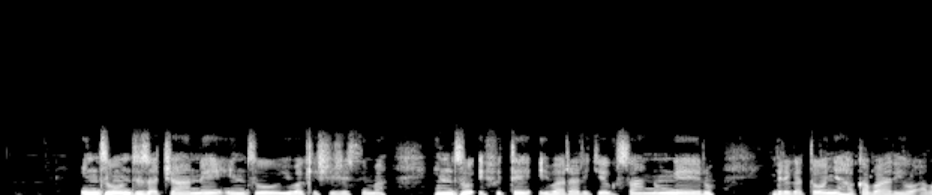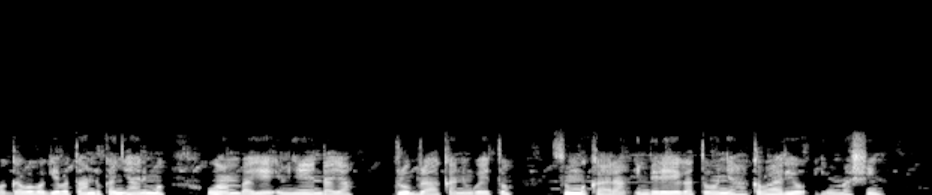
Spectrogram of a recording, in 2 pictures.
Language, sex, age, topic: Kinyarwanda, female, 25-35, government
